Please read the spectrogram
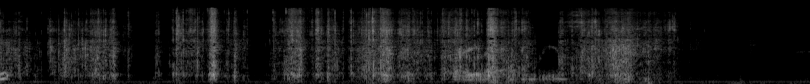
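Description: Clear plastic packaging bag around a sweater crinkling and rustling as it is handled and opened, in a run of bursts that stops about seven seconds in.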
